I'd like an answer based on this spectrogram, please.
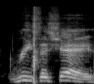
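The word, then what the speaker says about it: Risacher: It's turning into where is Bronny going instead of Reza Shea, who is that's how you pronounce Zachary's name.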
